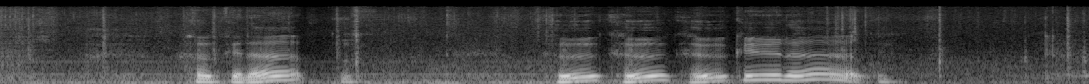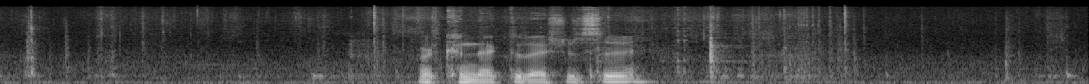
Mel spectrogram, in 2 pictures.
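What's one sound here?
Plastic engine parts click and rattle under a pair of hands.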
